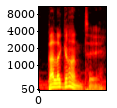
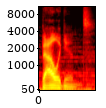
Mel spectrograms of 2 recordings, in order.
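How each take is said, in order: First: The ending does not rhyme with elegant. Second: The ending rhymes with elegant. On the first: The speaker calls it wrong. "is that how you say it?" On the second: The speaker calls it right. "Rhymes with elegant"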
